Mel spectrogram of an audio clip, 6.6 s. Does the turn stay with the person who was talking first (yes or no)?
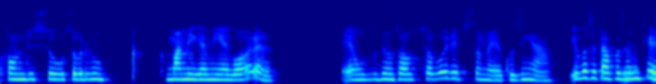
no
